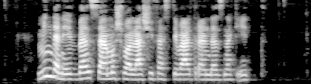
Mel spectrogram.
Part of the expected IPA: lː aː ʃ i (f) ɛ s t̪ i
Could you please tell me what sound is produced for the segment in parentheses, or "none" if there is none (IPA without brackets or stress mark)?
f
